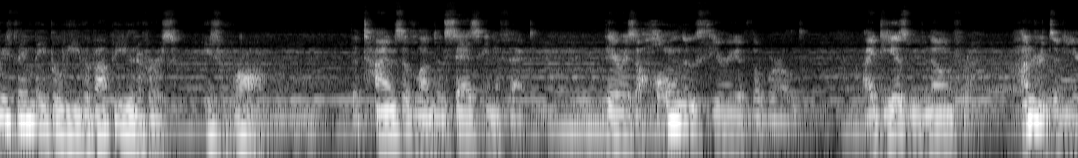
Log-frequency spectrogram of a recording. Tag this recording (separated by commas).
Music, Speech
